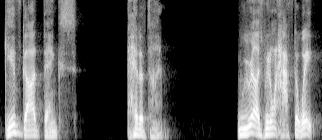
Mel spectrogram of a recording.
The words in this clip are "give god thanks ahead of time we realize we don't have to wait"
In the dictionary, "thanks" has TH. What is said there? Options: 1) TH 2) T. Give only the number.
1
